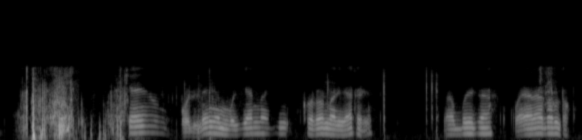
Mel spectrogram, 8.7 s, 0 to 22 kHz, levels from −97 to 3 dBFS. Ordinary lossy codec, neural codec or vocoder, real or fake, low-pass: AAC, 32 kbps; codec, 16 kHz, 16 kbps, FreqCodec, larger model; fake; 3.6 kHz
